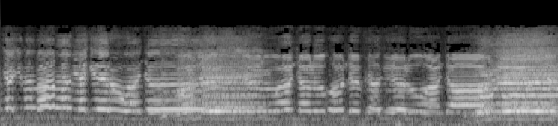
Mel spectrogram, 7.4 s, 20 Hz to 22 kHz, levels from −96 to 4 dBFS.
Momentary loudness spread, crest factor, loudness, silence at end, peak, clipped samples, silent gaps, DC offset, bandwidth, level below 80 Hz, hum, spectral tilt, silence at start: 10 LU; 16 dB; -19 LUFS; 0 s; -2 dBFS; under 0.1%; none; under 0.1%; 9.2 kHz; -52 dBFS; none; -1.5 dB/octave; 0 s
